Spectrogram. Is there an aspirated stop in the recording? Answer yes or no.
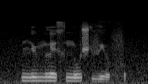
no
